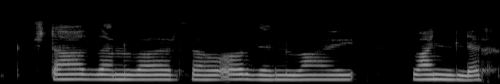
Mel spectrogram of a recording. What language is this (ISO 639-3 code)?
isl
